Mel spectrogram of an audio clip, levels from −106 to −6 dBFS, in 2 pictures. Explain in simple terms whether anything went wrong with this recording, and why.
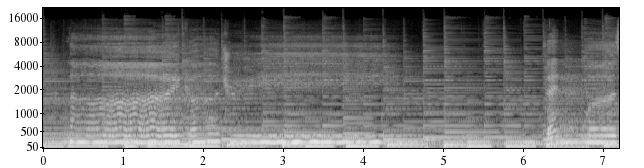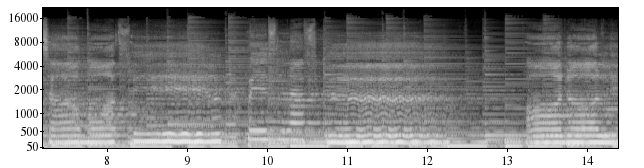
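Nothing went wrong here.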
